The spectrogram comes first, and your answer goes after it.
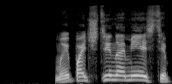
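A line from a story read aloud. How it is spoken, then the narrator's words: Shout downward. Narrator (Russian): прокричала она вниз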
